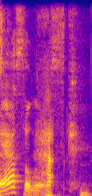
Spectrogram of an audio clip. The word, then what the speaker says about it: Basilisk: How do you pronounce it? Basilisk.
